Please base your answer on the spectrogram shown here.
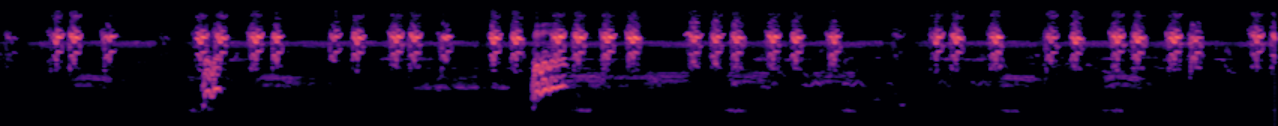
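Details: Myna pair rearing their young together: rapid harsh high chirps repeated in quick runs, broken by a couple of louder rasping downward notes, over a steady thin high whine.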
